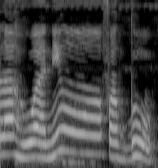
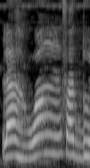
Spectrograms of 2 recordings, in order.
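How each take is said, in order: First: A linking 'ni' syllable joins the two words. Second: The words join directly with no linking syllable. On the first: The speaker calls it right. "Ini dibacanya lahwanil faddu" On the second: The speaker calls it wrong. "banyak nih yang bacanya lahwang faddu"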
